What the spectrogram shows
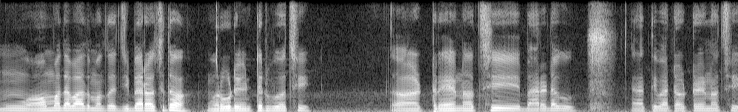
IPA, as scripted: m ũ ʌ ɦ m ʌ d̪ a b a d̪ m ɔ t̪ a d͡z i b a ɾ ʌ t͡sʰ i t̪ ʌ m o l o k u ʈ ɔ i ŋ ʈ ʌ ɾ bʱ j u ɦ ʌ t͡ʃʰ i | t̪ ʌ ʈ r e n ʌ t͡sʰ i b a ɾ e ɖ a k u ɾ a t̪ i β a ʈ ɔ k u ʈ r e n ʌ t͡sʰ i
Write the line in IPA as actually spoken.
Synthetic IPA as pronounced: m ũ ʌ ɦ m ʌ d̪ a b a d̪ m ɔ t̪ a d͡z i b a ɾ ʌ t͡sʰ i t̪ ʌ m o ɾ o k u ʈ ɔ i ɳ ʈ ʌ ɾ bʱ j u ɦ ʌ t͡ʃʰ i | t̪ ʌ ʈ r e n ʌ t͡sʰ i b a ɾ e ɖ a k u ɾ a t̪ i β a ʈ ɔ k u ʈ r e n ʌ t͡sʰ i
